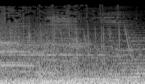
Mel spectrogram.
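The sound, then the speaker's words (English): A loud, sustained roar of video game explosions as a cloud of blue bolts from the Allied fleet hits the Reapers, dense low rumbling booms layered with crashing noise and faint high shimmering tones, steady in volume throughout with no speech. “We're seeing hits. There's big explosions.”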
